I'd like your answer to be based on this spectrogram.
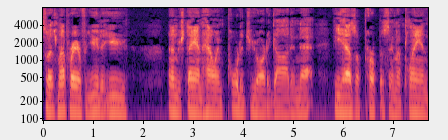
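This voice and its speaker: A man with a medium pitch speaks at a fairly slow pace, somewhat breathy and monotone with flat intonation, in a very clean recording with a silent background. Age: 60s. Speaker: ministry director. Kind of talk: casual update talk to viewers. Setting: in a parked car, live video. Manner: casual, with fillers and hesitations.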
